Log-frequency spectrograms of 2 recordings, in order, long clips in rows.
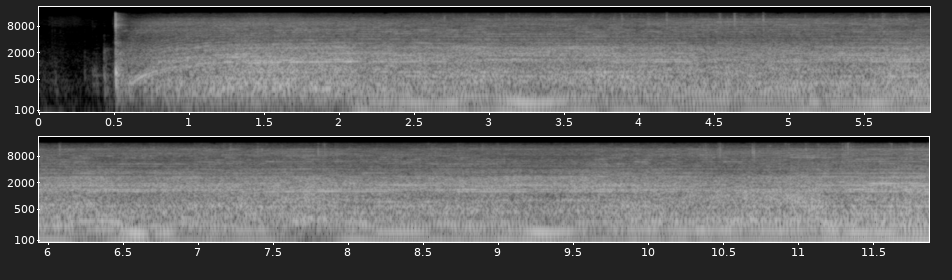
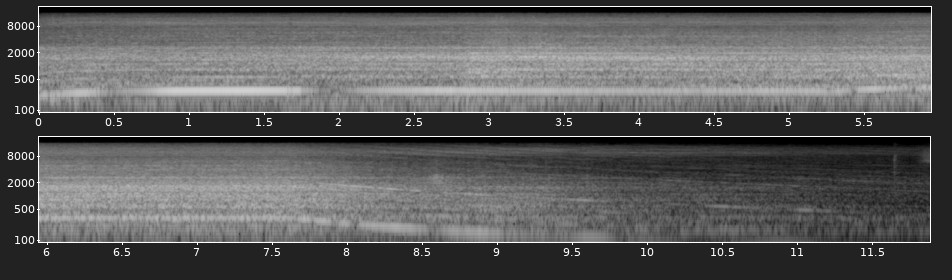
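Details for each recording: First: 1968 upright vacuum, long stored in a loft, running on carpet, heard at floor level: smooth steady motor whoosh with a low even beating hum, no scraping or knocking. Runs normally, needs some TLC. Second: Vacuum, after cleaning; owner unsure whether the belt was refitted and suspects the agitator bearings (fans and motor looked fine): loud motor roar with a wavering high whine, then spin-down. Still noisy, cause unclear.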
